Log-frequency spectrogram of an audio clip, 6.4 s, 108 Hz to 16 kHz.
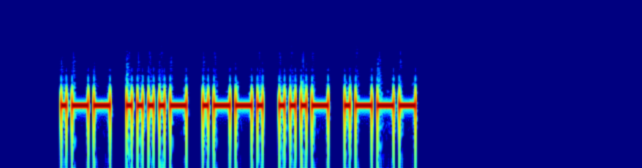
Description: Morse code, heard as a keyed tone, about 22 wpm, 700 Hz. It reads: W4PVJ
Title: USA Call Signs - 5 Characters - Repeated 2x - 22wpm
